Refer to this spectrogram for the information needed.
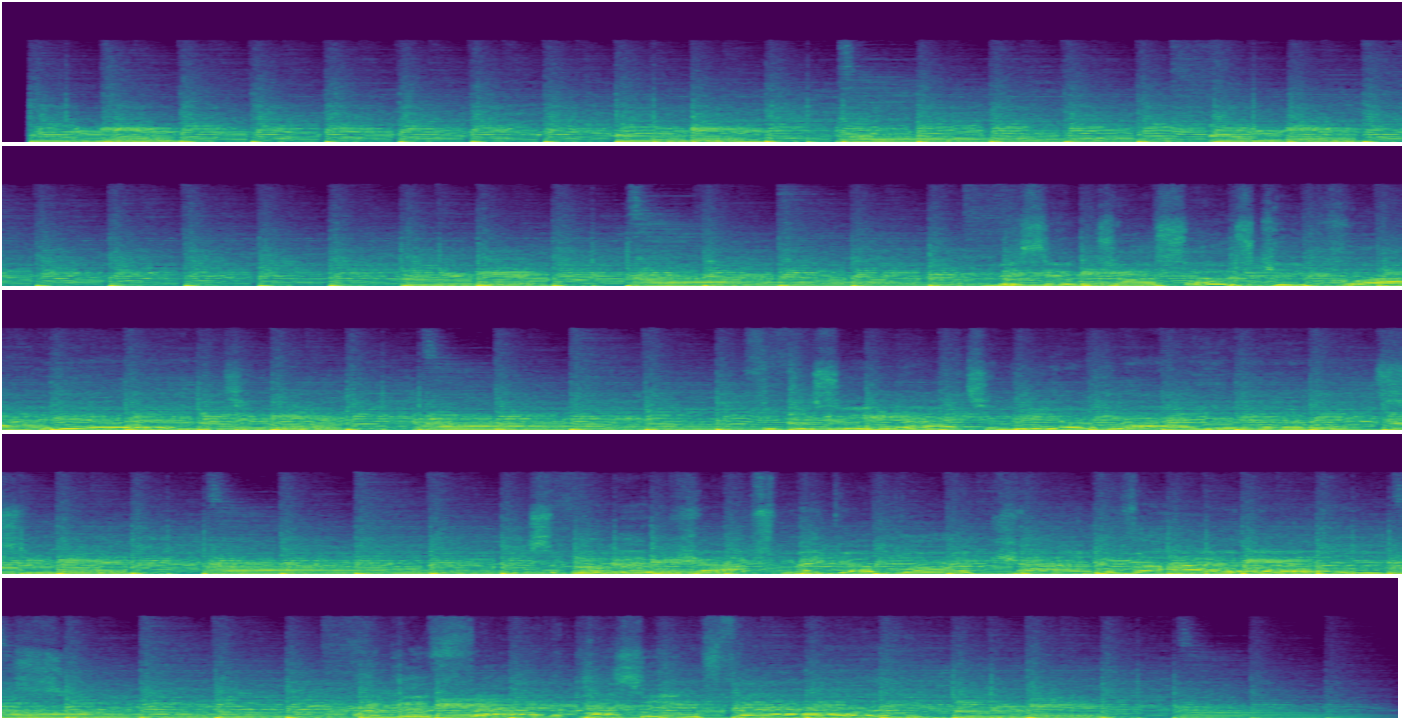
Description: My favorite fast song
